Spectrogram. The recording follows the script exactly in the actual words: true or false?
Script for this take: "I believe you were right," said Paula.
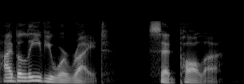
true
